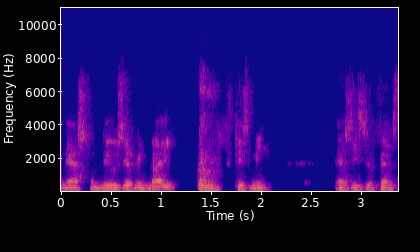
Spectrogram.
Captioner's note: clears throat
